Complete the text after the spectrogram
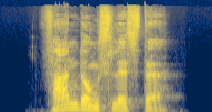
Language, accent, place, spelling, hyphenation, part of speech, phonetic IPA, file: German, Germany, Berlin, Fahndungsliste, Fahn‧dungs‧lis‧te, noun, [ˈfaːndʊŋsˌlɪstə], De-Fahndungsliste.ogg
- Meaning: wanted list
